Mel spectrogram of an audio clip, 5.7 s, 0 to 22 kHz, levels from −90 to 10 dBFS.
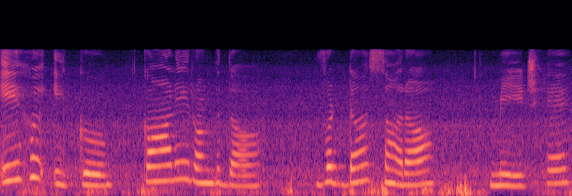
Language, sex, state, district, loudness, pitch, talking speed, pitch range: Punjabi, female, Punjab, Kapurthala, -16 LUFS, 265 Hz, 95 wpm, 230-300 Hz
